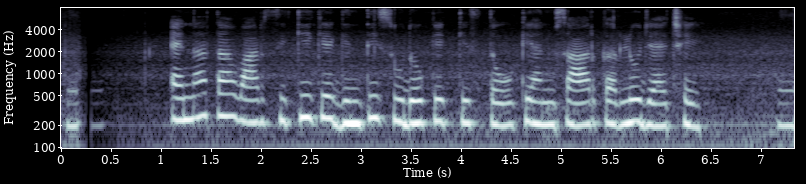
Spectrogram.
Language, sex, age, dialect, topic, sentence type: Maithili, female, 25-30, Angika, banking, statement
